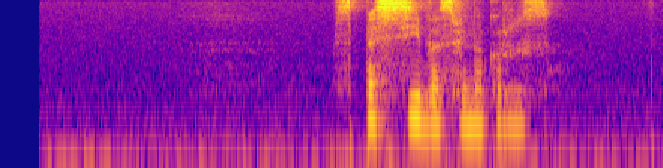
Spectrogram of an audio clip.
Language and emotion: Russian, neutral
